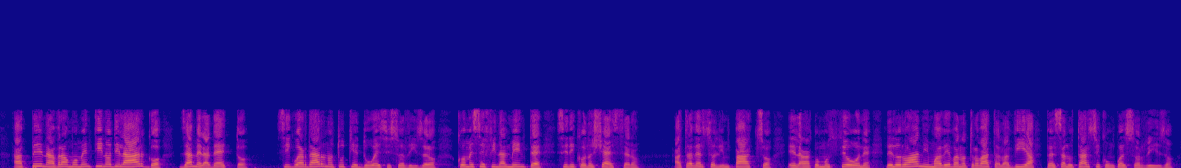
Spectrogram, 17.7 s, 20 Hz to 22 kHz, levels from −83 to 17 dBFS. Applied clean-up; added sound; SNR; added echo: none; none; none; none.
